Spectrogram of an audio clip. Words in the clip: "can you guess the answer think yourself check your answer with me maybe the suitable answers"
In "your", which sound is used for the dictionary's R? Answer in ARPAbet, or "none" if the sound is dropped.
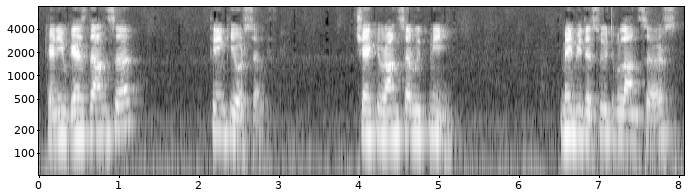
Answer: R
